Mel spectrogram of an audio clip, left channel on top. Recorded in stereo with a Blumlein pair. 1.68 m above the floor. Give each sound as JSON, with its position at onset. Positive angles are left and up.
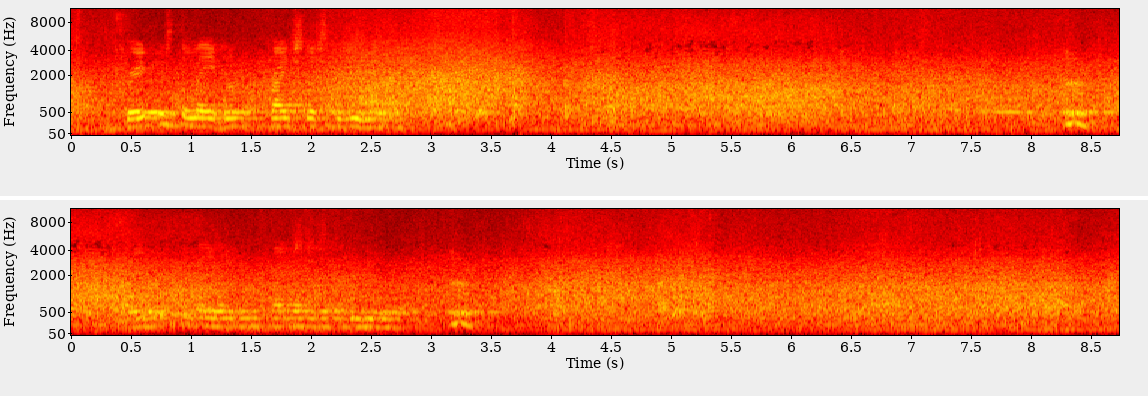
{"t": 0.5, "sound": "a woman speaking", "azimuth_deg": 25, "distance_m": 6.5}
